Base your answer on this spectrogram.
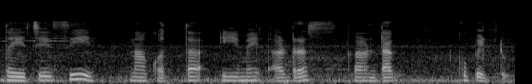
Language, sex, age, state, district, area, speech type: Telugu, female, 45-60, Andhra Pradesh, Krishna, urban, read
